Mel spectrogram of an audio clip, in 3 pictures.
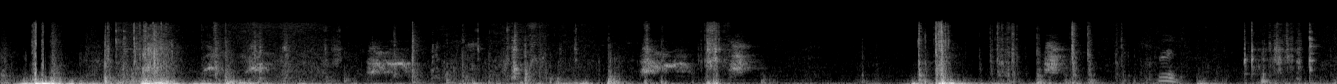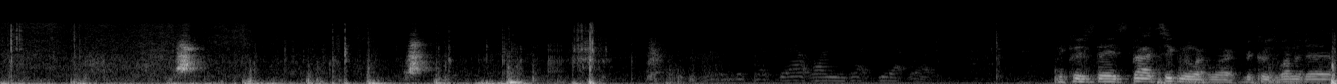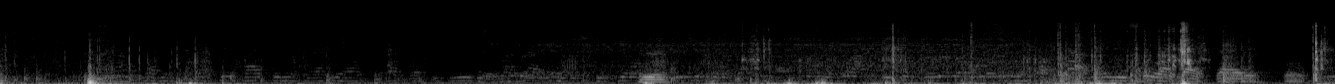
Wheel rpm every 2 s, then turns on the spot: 0, 0, 0, 0, 0, 0, 0, 0, 0, 0, 0, 0, 0, 0, 0, 0, 0, 0, 0, 0.
none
